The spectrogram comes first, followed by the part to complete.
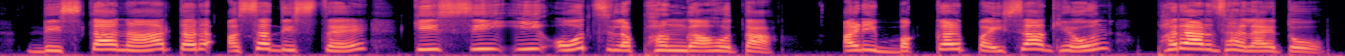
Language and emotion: Marathi, angry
